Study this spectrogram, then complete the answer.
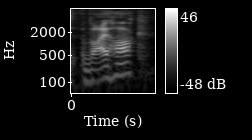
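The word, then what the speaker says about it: Weihrauch: this is our uh you call wine Rock that's in English the wine Rock in German it's V Hawk Believe It or Not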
